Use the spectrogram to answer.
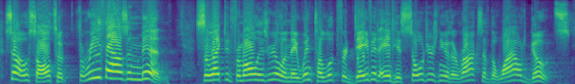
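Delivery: scripture reading. Acted. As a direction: proclaim the passage to the congregation. Reads scripture passage aloud.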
